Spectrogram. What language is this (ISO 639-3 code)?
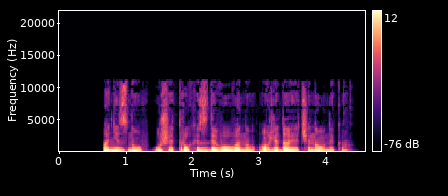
ukr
